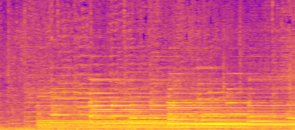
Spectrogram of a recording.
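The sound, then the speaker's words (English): Bells ring out from the newly completed Bell Tower at NC State University in a few successive strikes, each new tone layering over the lingering hum of the last, loud and resonant with a faint wash of outdoor noise beneath. “The story behind adding bells to this iconic tower coming up.”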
